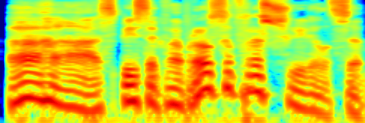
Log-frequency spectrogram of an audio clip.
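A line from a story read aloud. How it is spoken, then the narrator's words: Grumbled. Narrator (Russian): пробурчал Поллард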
